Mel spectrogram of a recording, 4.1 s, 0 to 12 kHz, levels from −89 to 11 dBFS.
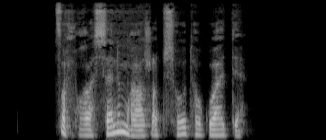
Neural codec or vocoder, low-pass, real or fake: none; 10.8 kHz; real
